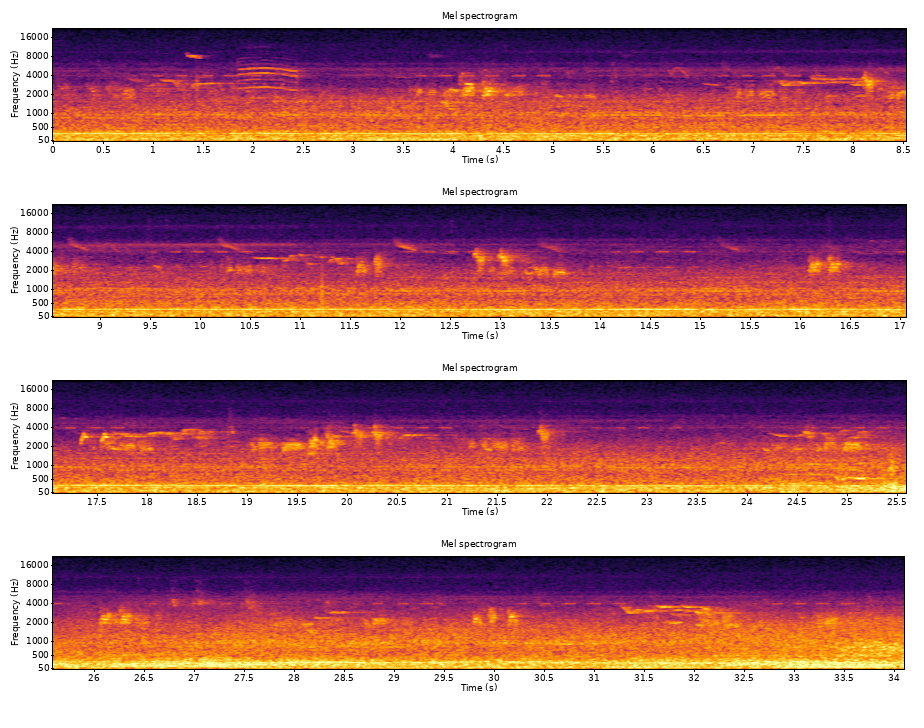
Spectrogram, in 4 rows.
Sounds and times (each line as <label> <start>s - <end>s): Traffic Sound 32.1s - 34.1s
